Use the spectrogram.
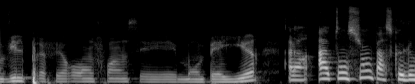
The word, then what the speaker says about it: Montpellier: Les lettres ER à la fin du mot font le son /e/. Donc on dit Montpellier.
